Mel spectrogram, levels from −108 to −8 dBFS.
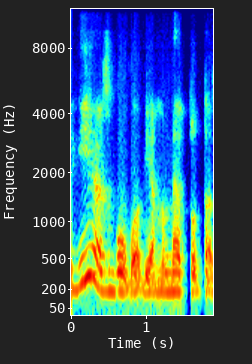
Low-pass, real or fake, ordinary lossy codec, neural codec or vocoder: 10.8 kHz; real; Opus, 16 kbps; none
